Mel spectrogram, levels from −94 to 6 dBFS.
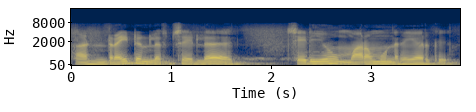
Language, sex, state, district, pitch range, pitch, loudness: Tamil, male, Tamil Nadu, Nilgiris, 110-130 Hz, 120 Hz, -16 LUFS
